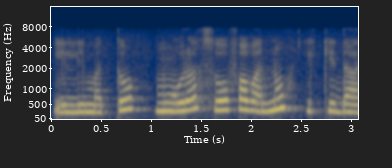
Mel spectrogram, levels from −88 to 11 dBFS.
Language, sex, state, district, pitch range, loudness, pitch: Kannada, female, Karnataka, Bidar, 260-325 Hz, -16 LUFS, 290 Hz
